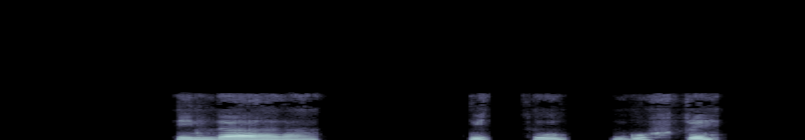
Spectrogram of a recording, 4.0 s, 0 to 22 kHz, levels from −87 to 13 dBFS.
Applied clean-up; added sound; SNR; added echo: none; none; none; none.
